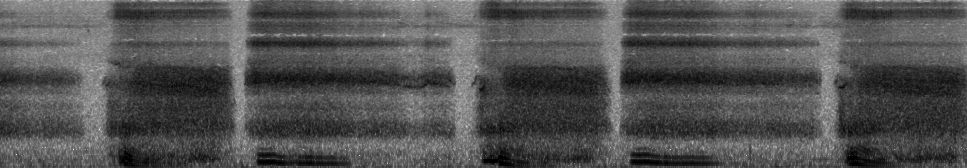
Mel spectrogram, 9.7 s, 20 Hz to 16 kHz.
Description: Field recording snoring child 3 years old recording with zoom h2n.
